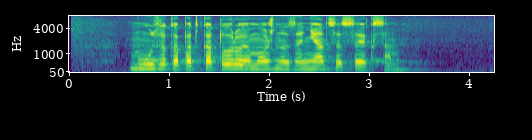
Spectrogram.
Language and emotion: Russian, neutral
